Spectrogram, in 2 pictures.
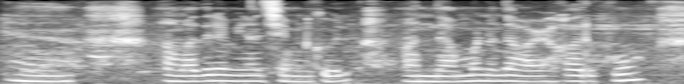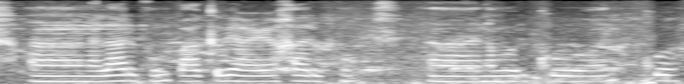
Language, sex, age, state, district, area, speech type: Tamil, female, 18-30, Tamil Nadu, Thanjavur, urban, spontaneous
